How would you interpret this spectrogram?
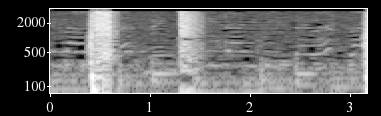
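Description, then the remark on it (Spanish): Three sharp, snapping cracks of a whip being swung ring out at uneven intervals, each a loud, brief burst over a faint, murky background. “Se me enredó ahí el látigo, ¿verdad?”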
